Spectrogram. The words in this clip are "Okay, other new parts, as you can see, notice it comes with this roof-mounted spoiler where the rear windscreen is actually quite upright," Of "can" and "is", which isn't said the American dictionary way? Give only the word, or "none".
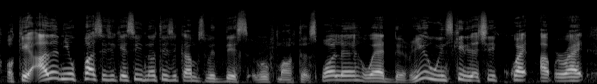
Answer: is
